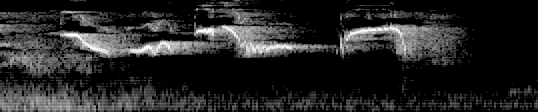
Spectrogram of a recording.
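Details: Young Oriental magpie-robin song: clear whistled phrases, a falling sweep, a short looping warble, then a rising, slurred whistle, with a brief pause between phrases.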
